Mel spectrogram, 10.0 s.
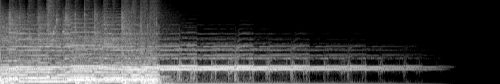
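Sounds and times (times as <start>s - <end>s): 
tiny major metal music: 0.0s - 4.9s.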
